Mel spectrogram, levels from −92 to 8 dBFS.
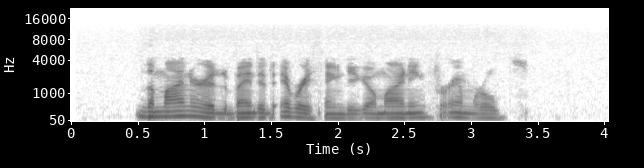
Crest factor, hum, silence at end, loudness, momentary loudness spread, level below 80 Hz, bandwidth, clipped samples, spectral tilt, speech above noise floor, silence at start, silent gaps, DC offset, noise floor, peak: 20 dB; none; 0.6 s; -36 LUFS; 11 LU; -70 dBFS; 14 kHz; under 0.1%; -7 dB/octave; 35 dB; 0.5 s; none; under 0.1%; -71 dBFS; -18 dBFS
